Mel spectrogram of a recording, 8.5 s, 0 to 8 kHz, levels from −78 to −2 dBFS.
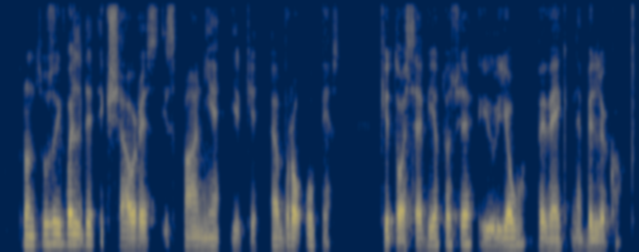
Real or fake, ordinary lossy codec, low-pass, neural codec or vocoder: fake; MP3, 48 kbps; 7.2 kHz; codec, 16 kHz, 2 kbps, X-Codec, HuBERT features, trained on LibriSpeech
